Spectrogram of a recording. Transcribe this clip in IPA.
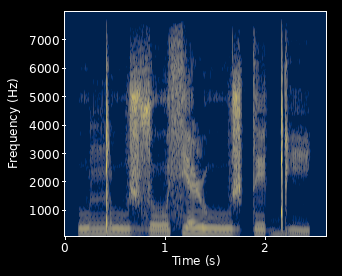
u ŋ͡ǃ uː ʒ z o sʲ æ ɭ uː ʒ t e ɡ͡ǃ i

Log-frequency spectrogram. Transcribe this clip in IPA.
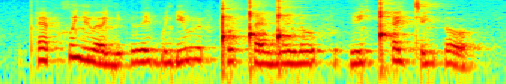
pʰ ɛ f x u lʲ w ə lʲ | ð i b ə lʲ ɾʲ u v y f ǃ u ǃ ɛ ŋ͡ǃ y l u f | i lʲ ǃʰ ɛ lʲ tʼ y lʲ θ o

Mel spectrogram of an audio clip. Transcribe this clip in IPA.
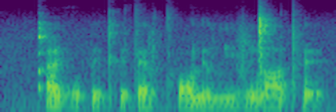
qʼ i v ʊ p ɪ kʰ ɪ t ɛ v tʰ ɔ lʲ ɔ ʎ i v ŋ͡ǀ ɑ tʰ ɛ̃

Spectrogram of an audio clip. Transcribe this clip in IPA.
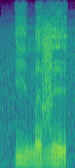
i m ɛ v ɪ

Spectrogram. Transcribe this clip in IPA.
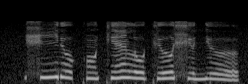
x i ɾʲ o k õ kʲ ɛ̃ l o kʲ ɤ xʲ ɵ nʲ ɵ

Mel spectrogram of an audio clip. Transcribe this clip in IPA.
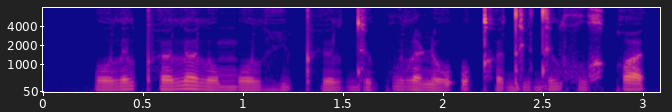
o l ɘ l pʰ œ l œ l o m o l ɦ i pʰ ʏ l d ʏ kʷ ɘ l ɒ ɳ o ʔ o kʰ œ d i d e l xʷ i xʷ qʷ ɘ

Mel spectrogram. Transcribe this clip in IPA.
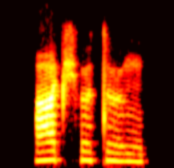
ɑ t͡ʃʰ ə˞ t ə˞ ŋ

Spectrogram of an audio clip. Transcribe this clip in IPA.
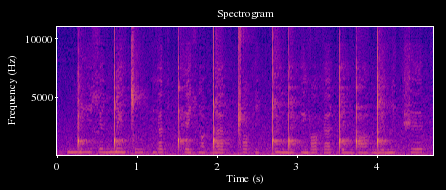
ŋ͡ǃ iː ɬ ɘ ŋ͡ǃ ẽ ǀ uː k j ɐ k ǃʰ ɛ ç ɔ̃ ŋ͡ǃ ɐː k ǁ ɔ h i ǃ ɨ ŋ͡ǃ i k ẽ j ɔ h ɐː ǃ e ŋ͡ǃ ɔ̃ː ŋ͡ǃ e n̪ i k ʃ ɘ

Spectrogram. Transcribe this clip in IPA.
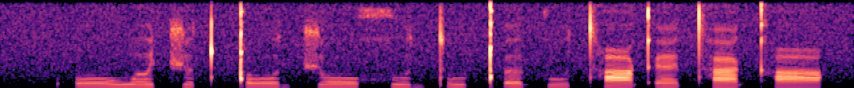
ʔ oː˩˧ w ɤ˥ t͡ʃ ʊ˧˩ t ǃ oː˩˧ d t͡ʃ oː˧ x u˧ d tʼ u˧ ǃʼ əː˧ k u˩˧ tʰ ɑ˥˧ kʼ ɛ˧˩ tʰ a˥˧ kʰ ɑ˥˧

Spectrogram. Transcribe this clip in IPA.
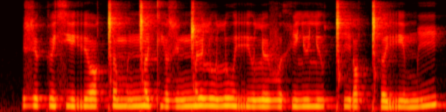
z ʏ k ʏ sʲ e rʲ ɔ ǀ ə m ə ŋ͡ǀ ə tʲ ɔ z ʏ ŋ͡ǀ ʏ l u l u rʲ u l ʏ v ə x i lʲ u lʲ u ǀʰ i ɾ ɔ ǀʰ ə rʲ e m i

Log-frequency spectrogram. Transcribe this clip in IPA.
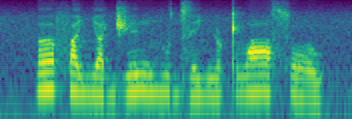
ɐ f a ʎ a d͡ʒ e n ʎ u d͡z e ʎ ɳ o ʈ ðˤ i sˤ u

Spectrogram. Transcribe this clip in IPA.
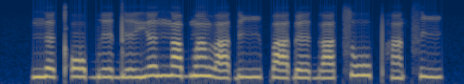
ŋ ɛ˨ kʼ ɔ˨ b e˨ d eː˨ j ɛ˦ ŋ a˦ b ã˦ β a˨ ɗ iː˨ p a˨ ɗ ɛ˨ ɡ a˨ t͡s oː˦ pʰ ã˨ t͡s i˦

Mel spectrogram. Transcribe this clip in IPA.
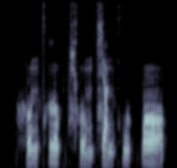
h o˧ n kʰ l o˥˩ k̚ t͡ɕʰ o˨˩ m t͡ɕ a˨˩ n kʰ w u˨˩ k̚ p ɔː˥˩

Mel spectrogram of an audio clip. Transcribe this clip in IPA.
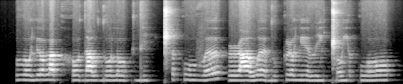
ð o lʲ u lˠ ə k h o d ɑ w d o l o k d i k ǁʰ ə k w u v ə | ɹ ɑ w ə d u k ɭ ʊ lʲ ɘ ð i lʲ ɡ͡ǁ o j ɵ k w o

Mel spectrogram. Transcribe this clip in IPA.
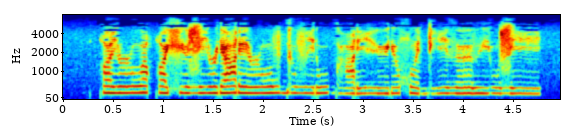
qʷ i ɹ o qʷ e xʲ ø z i ɹ ɾʲ ɑ ɾ e ɹ o v ɡʲ u v i ɾ u ɡʱ ɑ ɾ i ɦ y ɾʲ ɯ χʷ e dʱ i ð ø v j u z i

